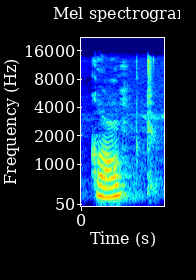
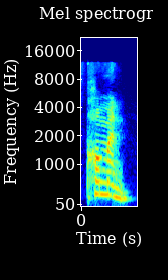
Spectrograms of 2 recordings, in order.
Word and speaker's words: kommen: we're comped. Almost. The ending is different. It's common.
